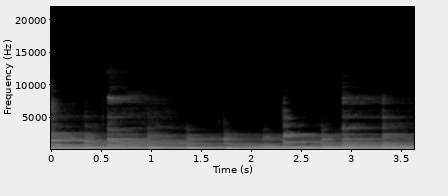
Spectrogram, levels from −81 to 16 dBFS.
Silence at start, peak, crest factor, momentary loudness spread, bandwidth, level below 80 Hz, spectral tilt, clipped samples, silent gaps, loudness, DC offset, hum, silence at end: 0 s; -18 dBFS; 12 dB; 3 LU; 8.8 kHz; -66 dBFS; -7.5 dB/octave; under 0.1%; none; -31 LUFS; under 0.1%; none; 0 s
